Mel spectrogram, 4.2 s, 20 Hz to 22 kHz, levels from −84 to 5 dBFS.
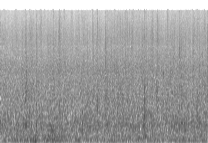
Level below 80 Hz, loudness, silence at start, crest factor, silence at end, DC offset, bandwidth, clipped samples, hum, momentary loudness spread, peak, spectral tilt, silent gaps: -50 dBFS; -26 LUFS; 0 s; 22 dB; 0 s; under 0.1%; 17 kHz; under 0.1%; none; 2 LU; -6 dBFS; -3 dB/octave; none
